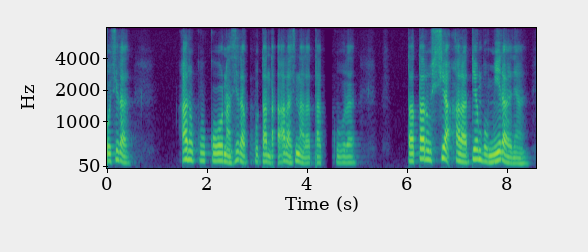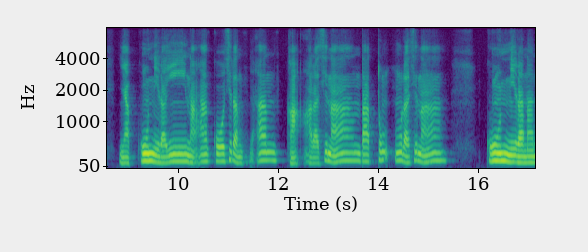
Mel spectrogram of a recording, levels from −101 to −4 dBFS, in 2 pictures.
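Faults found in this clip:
Repeated stalls (stutter), 2.52–2.86 s: four short holds on the last sound, the longest about 54 ms, about a quarter of the span filled by concealment. Jitter buffer repeatedly running dry on late packets; receiver extends prior audio, then resumes in place. Nothing lost, delivery drags.

Short stall from a late packet, 3.30–3.42 s and 4.16–4.21 s: sound held too long, 100 ms then 23 ms, slight buzz or dip. Packet missed its playout slot, buffer empty, last sound stretched until arrival. Each adds delay equal to its hold.

Call audio freeze, 4.33–4.51 s: brief buzz or hiss fading into about 110 ms of silence, 154 ms gap in total, audio resuming where it stopped. Likely packets held in transit, jitter buffer empty, concealment decaying to silence. Nothing missing.

Jitter buffer slow-down, 5.49–7.16 s: audio running at about 93% speed, pitch unchanged, sounds drawn out. 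Receiver repeating pitch periods and pause fragments to rebuild reserve, adding 124 ms in total.

Jitter buffer speed-up, 9.27–11.93 s: audio running at about 109% speed, same pitch, hurried feel. Buffer over target, likely after a packet burst; receiver trimming short pitch-period pieces, roughly 0.2 s removed overall.

Call path band-limited above 8 kHz, consistent with G.722 at 64 kbps.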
